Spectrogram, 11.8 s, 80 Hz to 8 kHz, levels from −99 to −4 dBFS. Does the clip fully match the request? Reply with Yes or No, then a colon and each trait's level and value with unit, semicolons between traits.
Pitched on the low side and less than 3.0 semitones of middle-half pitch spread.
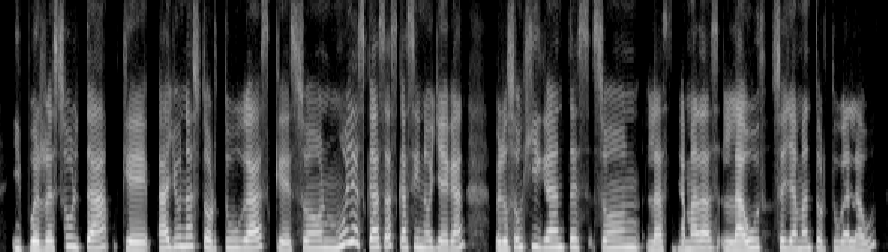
No: high, 245 Hz; narrow, 2.6 semitones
